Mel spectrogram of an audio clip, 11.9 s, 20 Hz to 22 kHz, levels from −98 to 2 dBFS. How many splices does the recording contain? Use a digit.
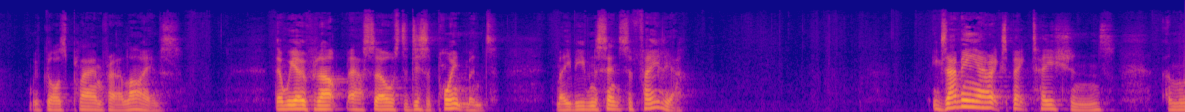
0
